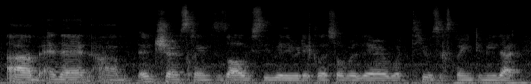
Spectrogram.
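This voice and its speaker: A man's voice: on the low side, completely flat delivery, fast talker, dark tone, slight background noise. A man co-hosting a podcast, chatting casually in a rambling way with lots of fillers and restarts. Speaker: podcast co-host. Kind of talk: casual chat. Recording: echoey room.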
